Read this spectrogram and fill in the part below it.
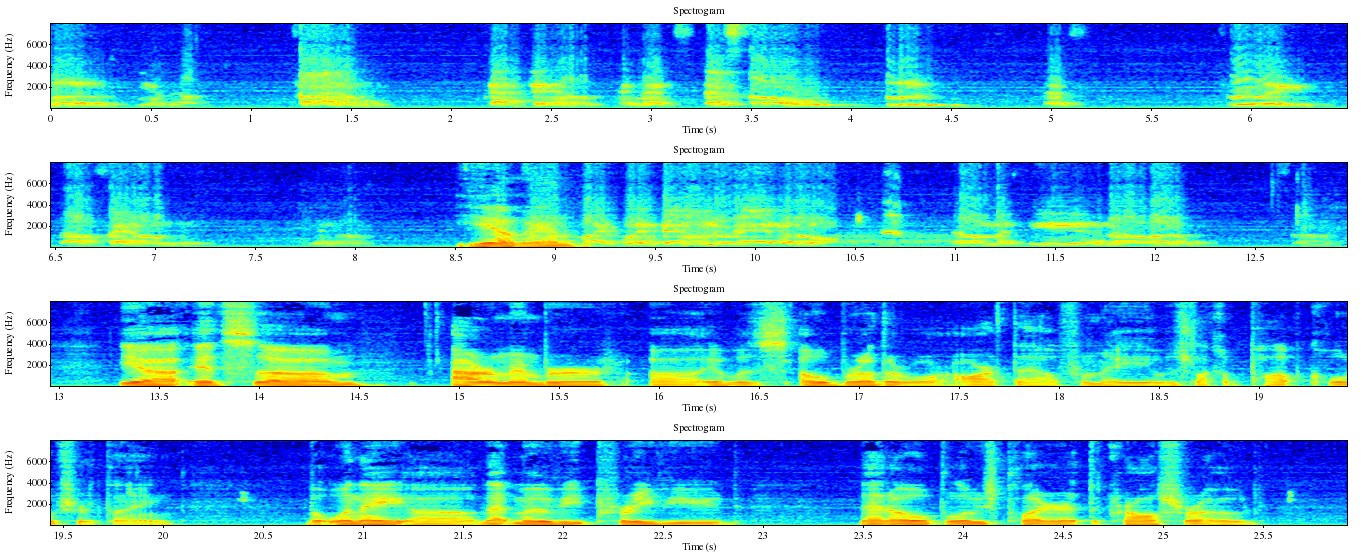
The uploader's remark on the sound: burnt the phones lines to Virginia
